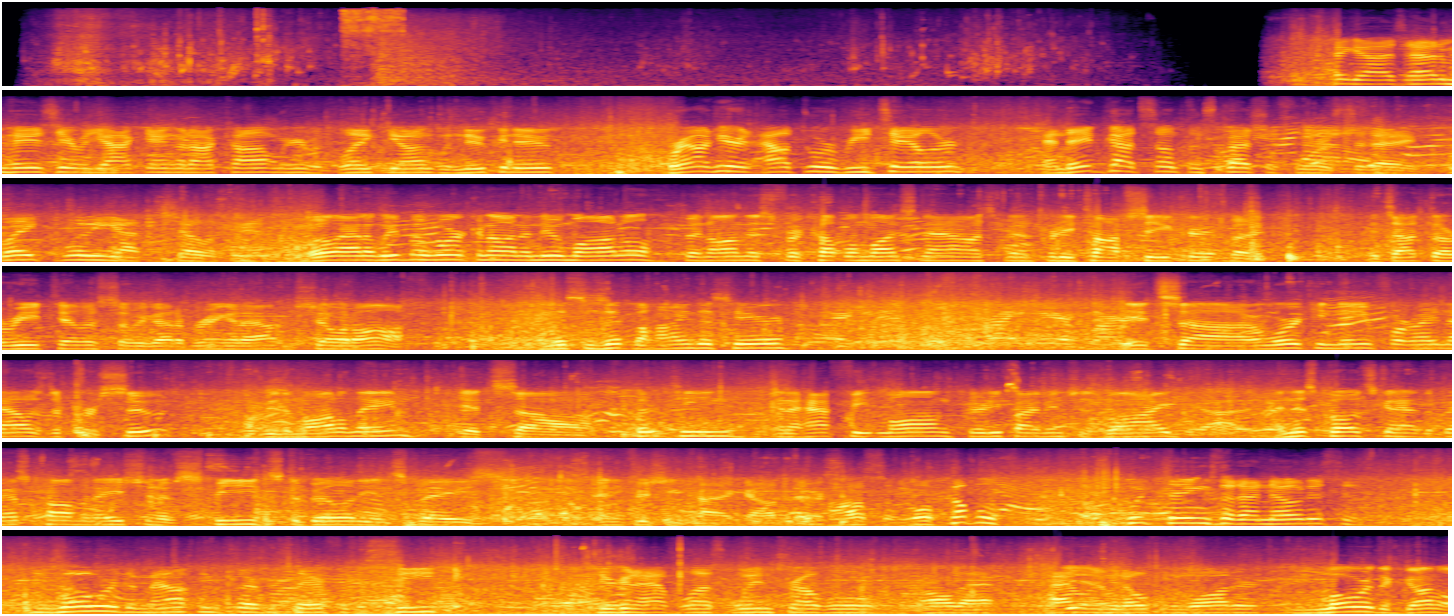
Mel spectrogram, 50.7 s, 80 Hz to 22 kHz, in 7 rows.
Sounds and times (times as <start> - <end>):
Rowboat, canoe, kayak: 0.1 - 50.7.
